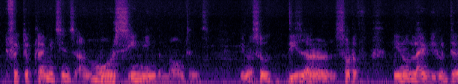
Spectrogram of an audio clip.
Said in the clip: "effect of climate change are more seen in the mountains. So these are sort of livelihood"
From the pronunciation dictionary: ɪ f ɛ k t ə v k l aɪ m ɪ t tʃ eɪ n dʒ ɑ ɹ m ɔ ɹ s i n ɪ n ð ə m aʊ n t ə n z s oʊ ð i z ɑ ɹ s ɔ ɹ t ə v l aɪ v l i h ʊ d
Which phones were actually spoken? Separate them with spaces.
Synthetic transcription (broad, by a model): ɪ f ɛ k t ə v k l aɪ m ɪ t s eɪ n z ɑ ɹ m ɔ ɹ s i n ɪ n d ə m aʊ n t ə n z s oʊ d i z ɑ ɹ s ɔ ɹ t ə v l aɪ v l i h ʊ d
